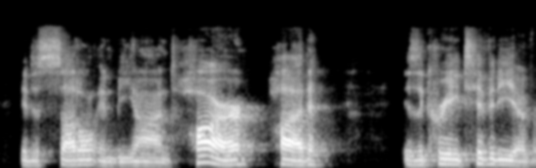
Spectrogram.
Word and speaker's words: har: the in my manual it's spelled h-a-r but when you say har it's actually you say it like hud sounds like hud but it's hard but when in gurmukhi when you're really uh enunciating it it comes out as hud all right now uh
